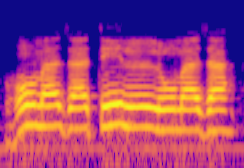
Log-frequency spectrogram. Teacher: You didn't hear the end sound, it was dropped.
